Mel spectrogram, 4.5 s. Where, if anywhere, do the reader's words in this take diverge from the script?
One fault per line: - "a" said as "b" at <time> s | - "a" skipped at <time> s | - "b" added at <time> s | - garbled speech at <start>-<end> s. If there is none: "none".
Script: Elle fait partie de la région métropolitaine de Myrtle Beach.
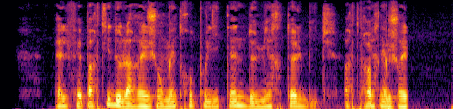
- garbled speech at 3.4-4.1 s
